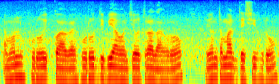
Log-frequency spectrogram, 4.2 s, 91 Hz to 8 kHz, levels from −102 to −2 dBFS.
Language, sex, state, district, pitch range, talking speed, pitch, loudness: Chakma, male, Tripura, Dhalai, 110-120 Hz, 200 wpm, 120 Hz, -17 LUFS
